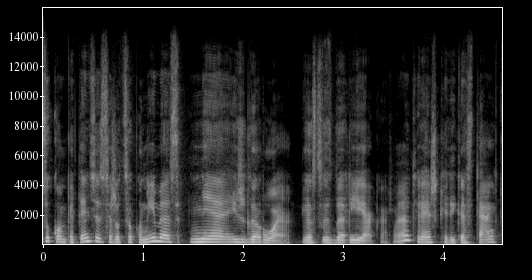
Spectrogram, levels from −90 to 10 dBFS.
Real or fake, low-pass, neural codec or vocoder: fake; 14.4 kHz; codec, 44.1 kHz, 3.4 kbps, Pupu-Codec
